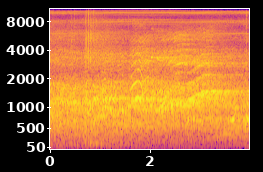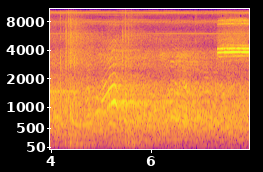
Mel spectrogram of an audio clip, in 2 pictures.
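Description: A large crowd cheers and chatters in a big echoing hall.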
